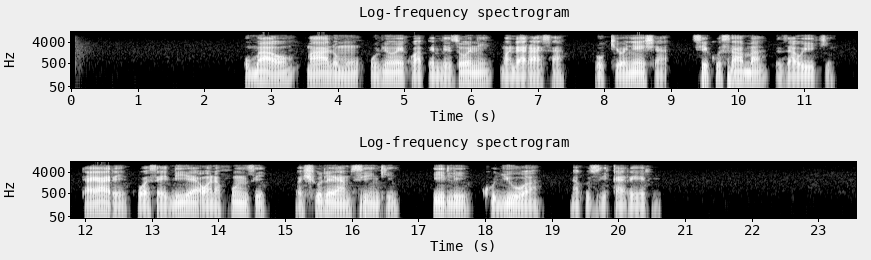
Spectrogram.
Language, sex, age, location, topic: Swahili, male, 25-35, Dar es Salaam, education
